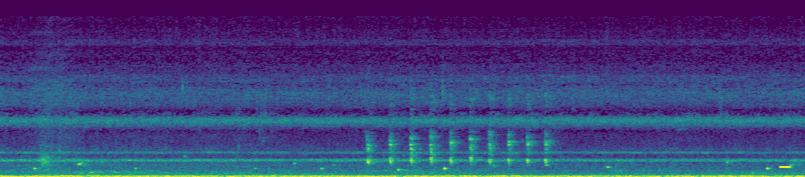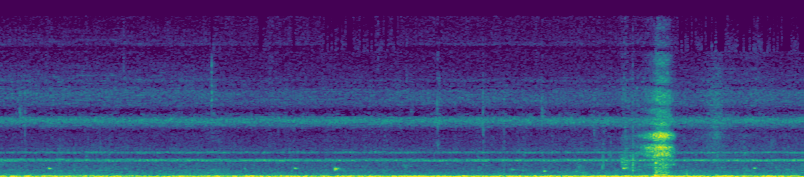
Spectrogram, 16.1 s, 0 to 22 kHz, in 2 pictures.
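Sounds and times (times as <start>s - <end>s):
small animal chirping: 3.2s - 5.6s.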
